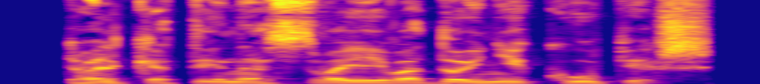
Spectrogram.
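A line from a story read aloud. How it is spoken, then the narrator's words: Growled. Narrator (Russian): прорычал Джамис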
